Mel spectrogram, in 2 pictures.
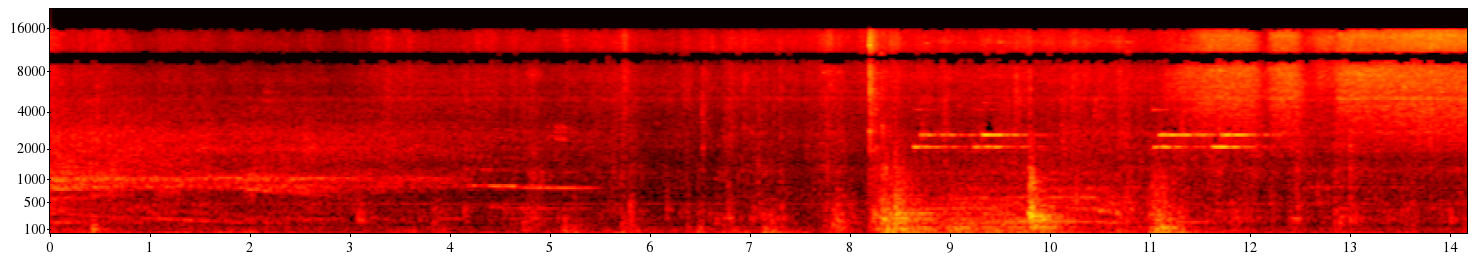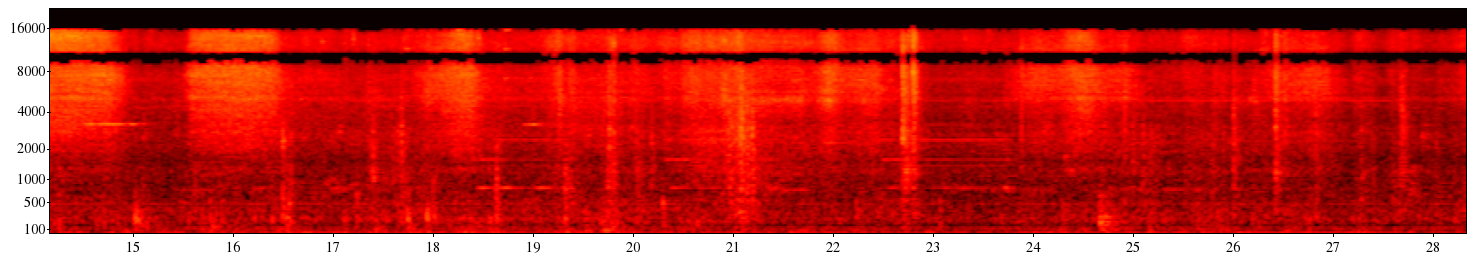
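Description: A train rumbles along a track and slows to a stop.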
